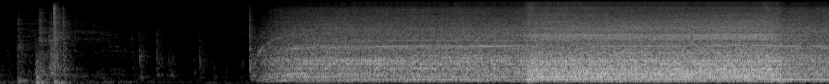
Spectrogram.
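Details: Kirby vacuum (148 CFM) running a flour pickup demo: after a few handling clunks the motor spins up to a strong, steady high whine and holds it; Kirby picks up most of the flour; healthy, powerful vacuum.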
